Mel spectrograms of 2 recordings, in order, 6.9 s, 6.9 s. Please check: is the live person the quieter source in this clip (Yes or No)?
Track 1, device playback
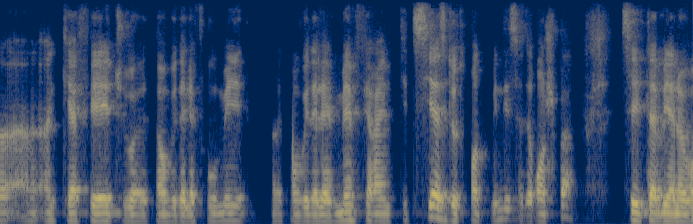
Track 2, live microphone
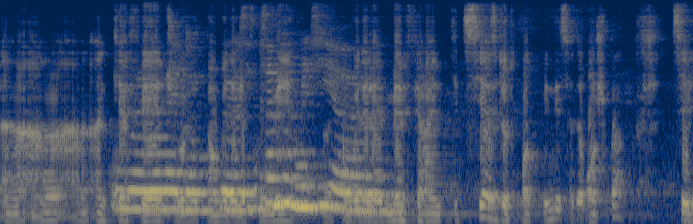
No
